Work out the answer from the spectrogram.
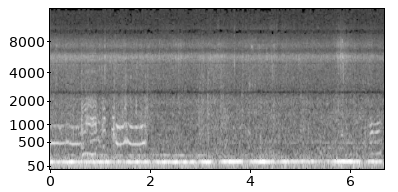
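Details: Chickens in a run going after a hung cabbage ball for enrichment; bent, harmonic squawk-like calls in the first two seconds, then mostly a low continuous hum with a faint call at the end.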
